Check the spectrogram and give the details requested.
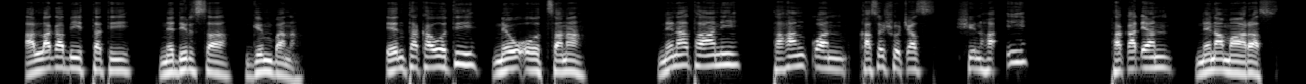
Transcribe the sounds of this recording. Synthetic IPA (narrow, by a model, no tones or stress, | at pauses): ʔɐlːɐɡɐbiːt̪ːɐt̪ɪ | nɛd̪ɪɾsɐɡɪmbɐnɐ̰ | ʔɛnt̪ːɐkɐwɔt̪̬ɪnɛwo̞ːt͡sːɐnɐ | nɛnɐt̪aːnɪ | t̪ɐɦɐŋkʼɔɐnkɐsɛʃɔt͡ʃʼɐs | ʃɪnɦɐʔʔɪ | t̪ɐkʼɐɗɪjɐnː | ɛnɐmaːɾɐs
